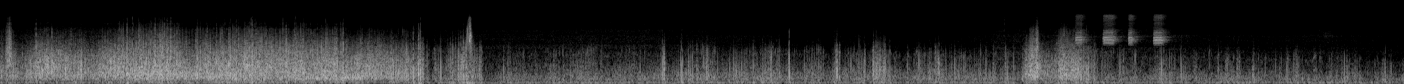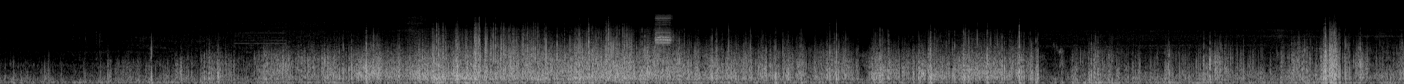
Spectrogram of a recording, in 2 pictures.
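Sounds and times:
motorcycle engine rumble: 0.0s - 28.0s
horn beeps: 10.7s - 11.8s, 16.4s - 17.0s, 20.6s - 20.8s.

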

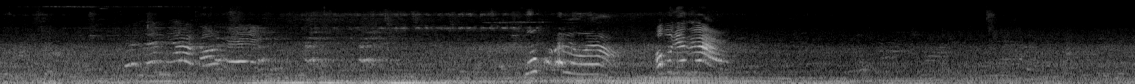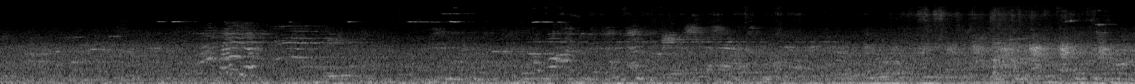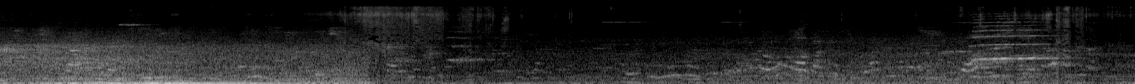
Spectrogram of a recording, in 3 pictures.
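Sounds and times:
traffic rumble: 0.0s - 34.0s.

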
